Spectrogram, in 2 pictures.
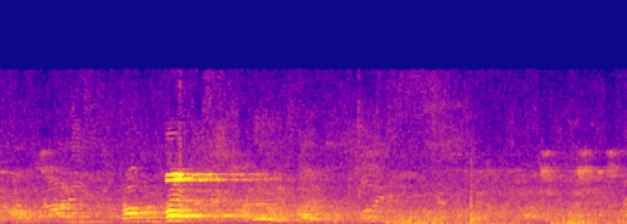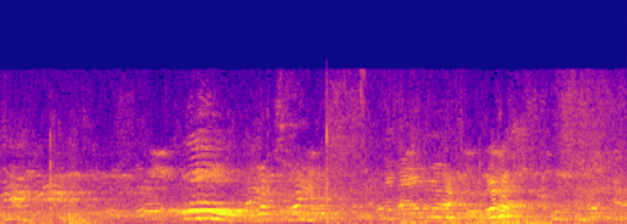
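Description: Young players shout to each other across an open outdoor pitch.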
